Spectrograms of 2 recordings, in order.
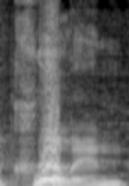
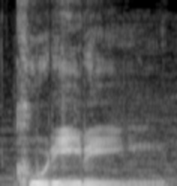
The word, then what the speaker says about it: Kuririn: in the Japanese version, Kuririn. His name is a combination of kuri, which is the Japanese word for chestnut, and shorin, which is the Japanese pronunciation of the Chinese word shaolin.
